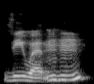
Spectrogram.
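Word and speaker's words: Ziwe: on the show yes yes I know yeah Zee whip okay so I was watching one of her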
